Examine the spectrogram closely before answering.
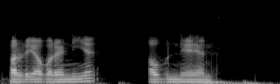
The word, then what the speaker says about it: पर्यावरणीय अवनयन: भाई ठीक है पर्यावरण पर्यावरणीय अवनयन इसका स सही प्रोनाउंस यही है पर्यावरणीय अवनयन ठीक है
